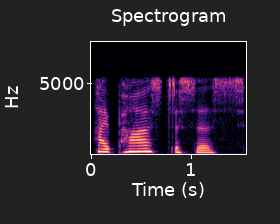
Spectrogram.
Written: hypostasis

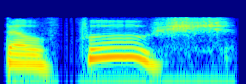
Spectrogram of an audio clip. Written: Belle Fourche

